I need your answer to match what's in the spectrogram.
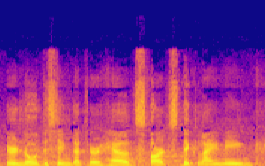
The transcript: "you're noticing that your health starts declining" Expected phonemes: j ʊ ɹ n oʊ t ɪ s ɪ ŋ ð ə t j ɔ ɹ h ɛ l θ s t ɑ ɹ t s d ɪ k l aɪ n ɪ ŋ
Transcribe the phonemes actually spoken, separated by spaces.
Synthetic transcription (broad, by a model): j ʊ ɹ n oʊ t ɪ s ɪ ŋ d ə t j ɔ ɹ h ɛ l t s t ɑ ɹ t s d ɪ k l aɪ n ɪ ŋ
